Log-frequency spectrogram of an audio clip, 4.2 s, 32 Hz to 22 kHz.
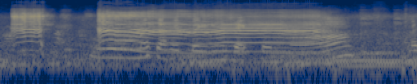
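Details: Baby at home after his 5-in-1 vaccine and RotaTeq, thought to be in pain from the injection: loud sustained infant wail after a short opening cry, clear and strong; ordinary crying after vaccination.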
